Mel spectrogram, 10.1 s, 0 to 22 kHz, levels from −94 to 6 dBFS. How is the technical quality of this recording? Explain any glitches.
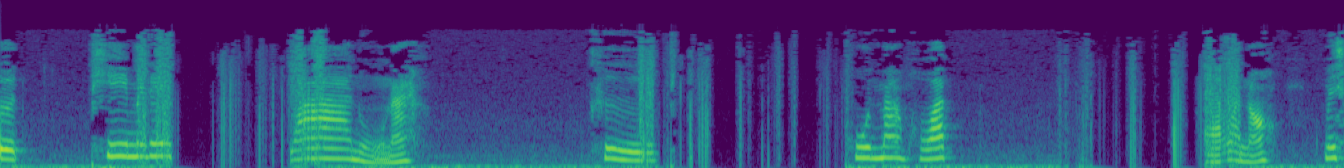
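The recording is degraded throughout and has three clear dropouts.

From start to end, nothing is heard above 10.4 kHz, and smeared, swirly codec artefacts are layered together. The likely cause is transcoding between lossy codecs: a low-bitrate MP3 re-encoded to Opus.

Intermittent contact breaks the speech three times: from 1.03 to 2.43 s, 4.80 to 6.39 s, and 7.94 to 9.28 s. A loose connection opens for about 0.90 s, 1.29 s and 0.85 s. Crackle marks each edge, with faint hiss in between.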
